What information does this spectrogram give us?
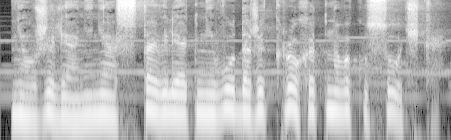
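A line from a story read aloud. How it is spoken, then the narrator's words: Sad. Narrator (Russian): печально сказала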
